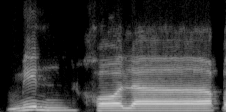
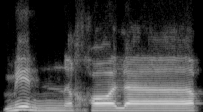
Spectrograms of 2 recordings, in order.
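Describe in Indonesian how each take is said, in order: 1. Vokal pada khalaq dibaca panjang. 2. Vokal pada khalaq dibaca panjang.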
